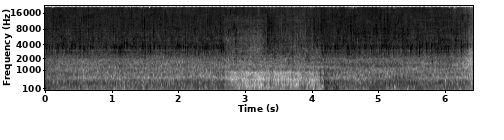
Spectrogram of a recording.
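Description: Tap water gushes steadily into a sink as a face is wetted before a shave, a constant close hiss that softens briefly midway before resuming at full strength.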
